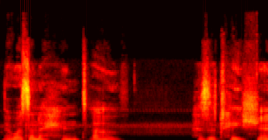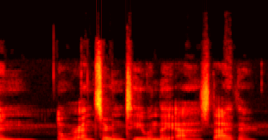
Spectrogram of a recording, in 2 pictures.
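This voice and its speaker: Audio drama role: ancient fallen cupid, acted by one performer, mellow and creaky mid-pitched voice, formal, wry, quietly menacing. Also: little pitch movement. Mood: fond, reflective. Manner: formal, eloquent, measured archaic phrasing. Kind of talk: roleplay audio drama, addressing the listener.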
